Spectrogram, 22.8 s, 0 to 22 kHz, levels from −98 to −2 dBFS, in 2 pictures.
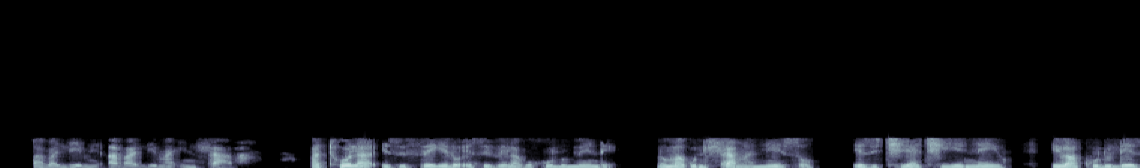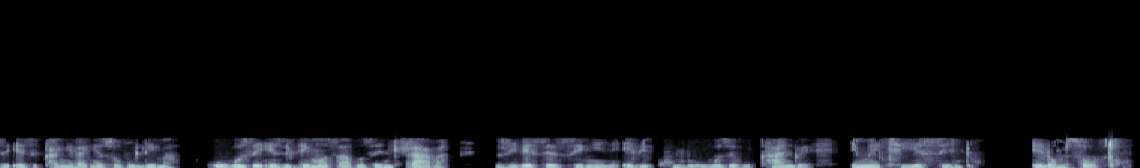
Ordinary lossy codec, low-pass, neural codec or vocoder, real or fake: AAC, 16 kbps; 7.2 kHz; codec, 16 kHz, 4 kbps, X-Codec, WavLM features, trained on Multilingual LibriSpeech; fake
